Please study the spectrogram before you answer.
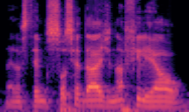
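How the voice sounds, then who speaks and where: A man's voice: on the low side, steady tone, normal speed, vocal fry, a bit bright. A Brazilian man in his early forties talking casually as a guest entrepreneur on a podcast. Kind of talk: casual conversational interview talk.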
